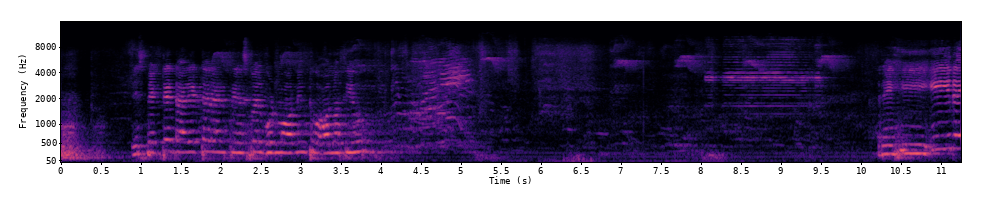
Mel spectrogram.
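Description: A young boy sings into a microphone, heard through loudspeakers outdoors.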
